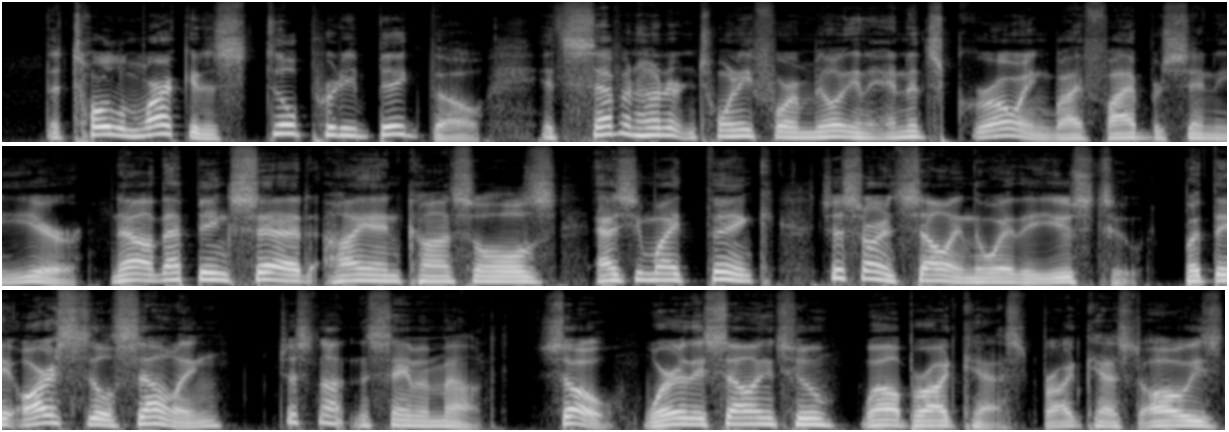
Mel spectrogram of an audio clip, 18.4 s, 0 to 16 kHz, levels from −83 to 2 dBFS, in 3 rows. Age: 50-69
